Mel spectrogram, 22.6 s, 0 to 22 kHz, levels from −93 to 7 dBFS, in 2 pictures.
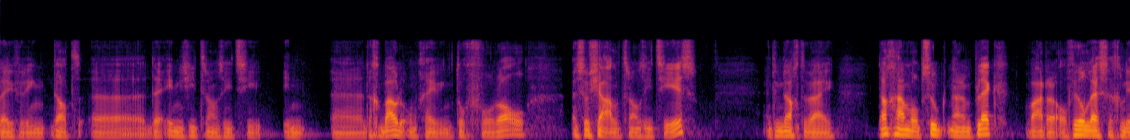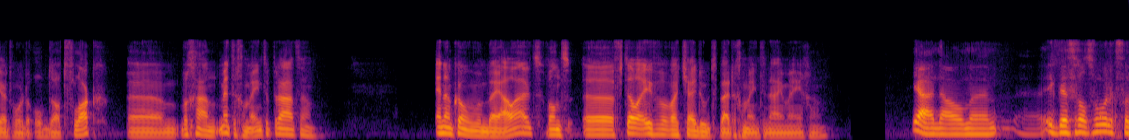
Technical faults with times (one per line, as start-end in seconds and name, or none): none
